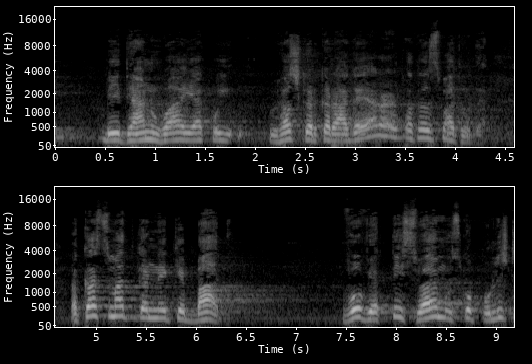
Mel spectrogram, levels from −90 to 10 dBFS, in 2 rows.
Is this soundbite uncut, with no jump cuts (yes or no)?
yes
